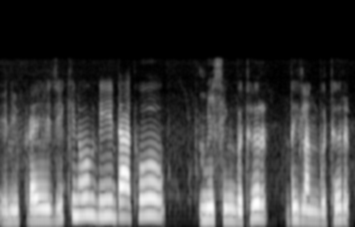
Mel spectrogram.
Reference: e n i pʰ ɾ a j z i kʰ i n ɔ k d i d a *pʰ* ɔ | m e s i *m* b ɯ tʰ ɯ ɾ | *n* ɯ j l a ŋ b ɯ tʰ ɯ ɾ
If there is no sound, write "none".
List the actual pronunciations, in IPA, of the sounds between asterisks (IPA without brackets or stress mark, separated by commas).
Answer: tʰ, ŋ, d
